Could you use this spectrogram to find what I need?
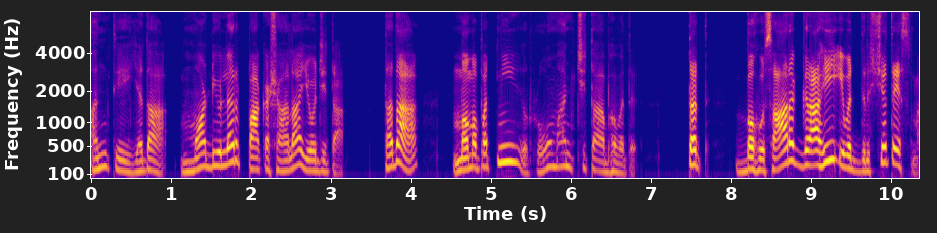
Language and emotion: Sanskrit, happy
